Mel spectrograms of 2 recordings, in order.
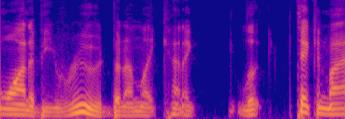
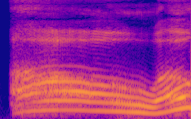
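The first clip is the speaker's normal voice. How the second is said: surprised oh; 11 semitones higher, 5 dB louder than usual. Retold or imitated. Band realizes who they are.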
